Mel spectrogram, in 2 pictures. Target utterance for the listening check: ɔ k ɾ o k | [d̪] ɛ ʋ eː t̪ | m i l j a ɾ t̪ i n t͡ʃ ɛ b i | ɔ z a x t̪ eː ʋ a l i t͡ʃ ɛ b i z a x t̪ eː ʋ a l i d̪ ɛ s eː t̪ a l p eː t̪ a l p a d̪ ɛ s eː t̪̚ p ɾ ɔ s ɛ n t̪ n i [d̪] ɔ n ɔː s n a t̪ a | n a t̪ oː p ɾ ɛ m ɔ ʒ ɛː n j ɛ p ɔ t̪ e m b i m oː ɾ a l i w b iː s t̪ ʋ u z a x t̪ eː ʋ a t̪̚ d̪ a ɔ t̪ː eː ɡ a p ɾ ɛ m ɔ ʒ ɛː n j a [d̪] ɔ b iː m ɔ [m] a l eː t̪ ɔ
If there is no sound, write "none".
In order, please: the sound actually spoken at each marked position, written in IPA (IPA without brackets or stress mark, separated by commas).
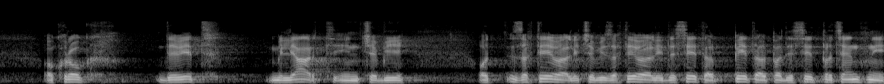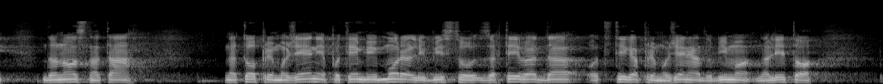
d̪, d̪, d̪, n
